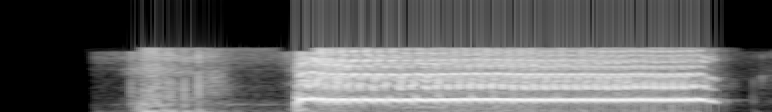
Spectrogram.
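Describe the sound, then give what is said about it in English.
A phone ringing: a brief buzzy chirp, then after a short gap one long, loud, steady electronic ring with a bright, harsh tone and slight warble, alone with no voices. “Hey, man, you can get your phone.”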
